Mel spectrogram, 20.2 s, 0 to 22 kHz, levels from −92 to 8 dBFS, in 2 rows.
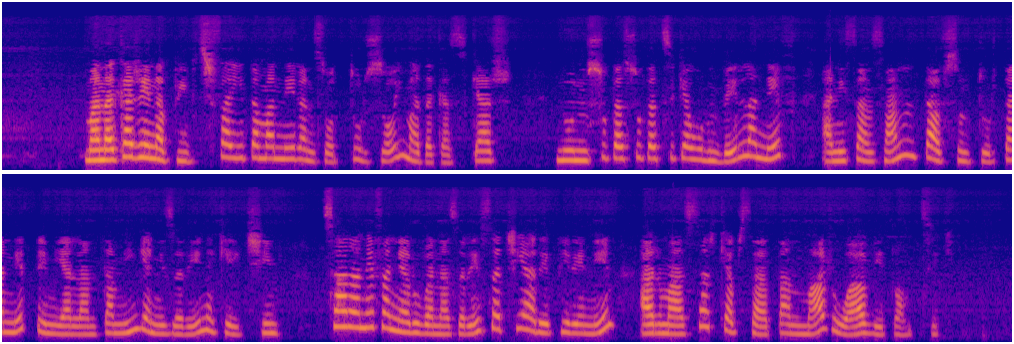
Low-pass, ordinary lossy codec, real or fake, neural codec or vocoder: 19.8 kHz; AAC, 48 kbps; real; none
